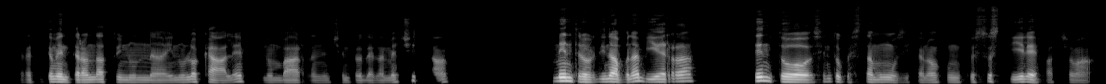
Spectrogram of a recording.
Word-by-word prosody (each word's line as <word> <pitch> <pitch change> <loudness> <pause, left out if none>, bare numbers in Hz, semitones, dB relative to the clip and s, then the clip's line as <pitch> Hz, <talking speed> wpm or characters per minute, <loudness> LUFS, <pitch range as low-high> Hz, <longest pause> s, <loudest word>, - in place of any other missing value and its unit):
praticamente 110 +3 -3
ero 105 - +1
andato 115 +1 -4
in 105 -1 -8
un 105 -1 -9
in 100 +1 -12
un 110 - -9
locale, 120 0 -5
in 100 - -21
un 100 0 -16
bar 100 -1 -8
nel 95 0 -21
centro 100 0 -18
della 95 0 -15
mia 105 +2 -12
città 110 - -15 1.0
mentre 160 -5 +6
ordinavo 125 +1 +3
una 155 +2 +4
birra 140 +4 -1 0.5
tento 120 -10 +6
sento 130 +5 -9
questa 115 - -9
musica 105 -2 -9
no? 105 +1 -9
Con 105 -1 -15
questo 110 +5 -13
stile 125 -3 -2
faccio: 105 -1 -22
"Ma, 90 -1 -15
110 Hz, 165 wpm, -23 LUFS, 100-125 Hz, 1.0 s, mentre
